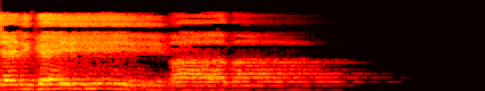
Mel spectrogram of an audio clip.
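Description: A young man sings a slow, mournful chant close to the microphone, and his voice fades away.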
